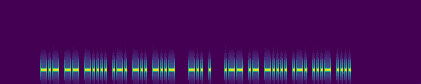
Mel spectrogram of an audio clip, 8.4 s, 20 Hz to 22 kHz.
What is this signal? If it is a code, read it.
Morse code, heard as a keyed tone, about 30 wpm, 700 Hz. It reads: KM6RDX DE WA6RVH
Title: USA Callsign DE Callsign - 6 Characters - 30wpm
